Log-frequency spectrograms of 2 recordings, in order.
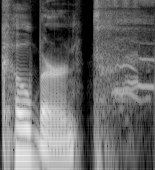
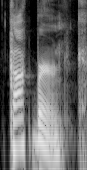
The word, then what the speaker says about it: Cockburn: pronounced Coburn, but it's C-O-C-K, man. or Burn. Yeah. Cockburn.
